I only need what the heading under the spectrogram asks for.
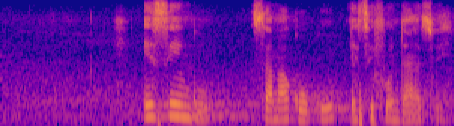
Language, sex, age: Zulu, female, 19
